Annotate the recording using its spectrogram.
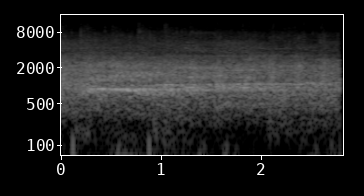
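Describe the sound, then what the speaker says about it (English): East Ridge basketball fans in a gym cheer their defense on, a steady, even roar of crowd noise and clapping that holds at a constant level throughout. "cheering their defense on"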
